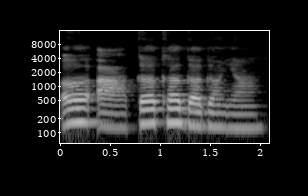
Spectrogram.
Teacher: ಕಂಠ್ಯ ಕಂಠದಿಂದ ಉಚ್ಚಾರ ಆಗತಕಂತ ಶಬ್ದಗಳು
